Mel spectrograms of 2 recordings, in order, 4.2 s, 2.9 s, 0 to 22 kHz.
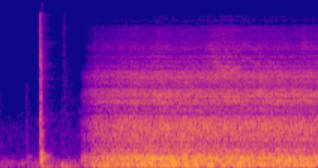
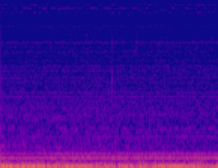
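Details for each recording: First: Marshall 1987 50 W head (2002 reissue), very noisy: after switch-on, a constant hiss with fine frying-bacon crackle over a low hum; tubes already tested good, plate resistors suspected, and a bad problem found under the PC board. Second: Marshall 1987 50 W head (2002 reissue), previously frying-bacon noisy, after PCB board reinstalled, resistors properly fitted and flimsy terminal wire replaced (two others not yet replaced): only faint steady mains hum and soft hiss, no crackling; quiet amp hum.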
